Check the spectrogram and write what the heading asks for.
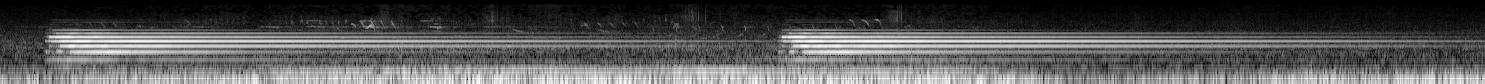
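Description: A church bell tolling slowly: two single strikes about seven seconds apart, each ringing on for several seconds, with a low background rumble.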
